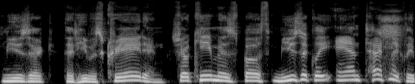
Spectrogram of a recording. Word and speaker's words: Joakeem: Please tell me I pronounced your name correctly too. Oh yeah, Jaokeem, you got it.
